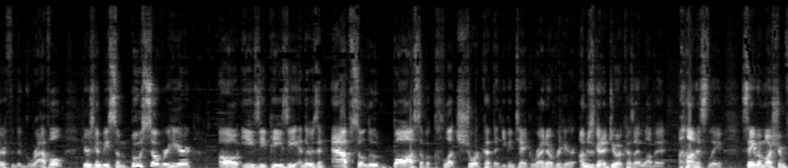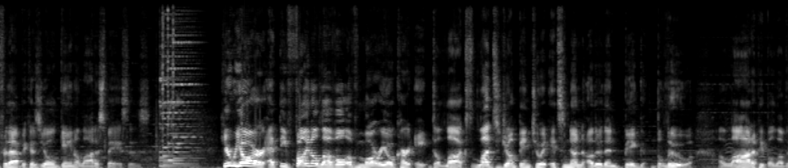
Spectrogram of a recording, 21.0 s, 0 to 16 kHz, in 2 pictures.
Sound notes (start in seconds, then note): 12.6 Mario Selection Sound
